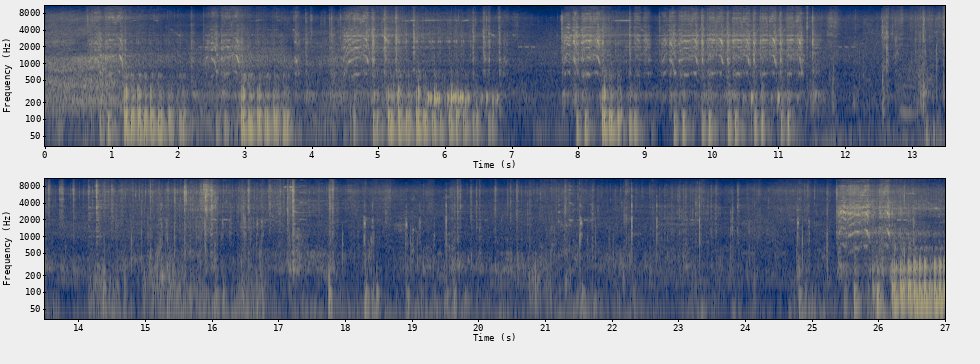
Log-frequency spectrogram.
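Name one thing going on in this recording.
A quad bike engine revs up in short, loud bursts.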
